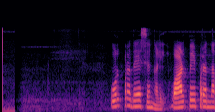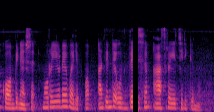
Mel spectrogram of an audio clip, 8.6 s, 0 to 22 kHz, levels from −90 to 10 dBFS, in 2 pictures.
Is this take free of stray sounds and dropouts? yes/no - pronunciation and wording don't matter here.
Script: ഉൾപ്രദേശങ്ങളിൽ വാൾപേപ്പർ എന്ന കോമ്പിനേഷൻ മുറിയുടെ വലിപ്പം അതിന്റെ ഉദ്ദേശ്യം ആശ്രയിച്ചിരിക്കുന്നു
no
